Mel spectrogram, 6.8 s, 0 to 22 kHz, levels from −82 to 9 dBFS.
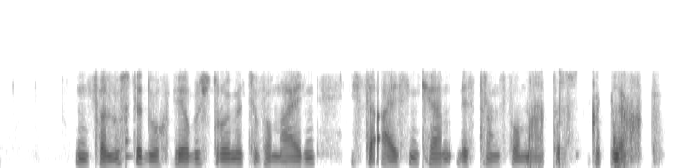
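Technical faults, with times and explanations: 5.25–6.64 s, codec payload misread: speech drowns in harsh distortion, as the 32 kbit/s G.726 code words are decoded with their bits in the wrong order.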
